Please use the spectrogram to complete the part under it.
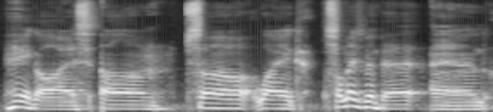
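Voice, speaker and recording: A man's voice: medium pitch, a little mellow, poor audio. A man voicing a ditzy valley-girl news reporter who rambles airily and drifts toward a surfer dude. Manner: airy, rambling, drawn-out filler words.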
